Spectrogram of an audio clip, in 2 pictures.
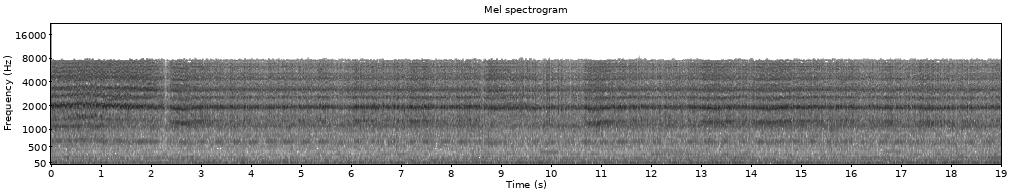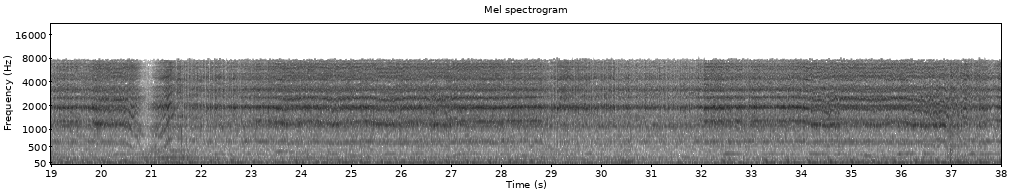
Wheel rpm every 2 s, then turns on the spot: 160, 170, 170, 170, 170, 160, 170, 170, 160, 160, 120, 170, 160, 170, 170, 170, 170, 170, 160.
none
